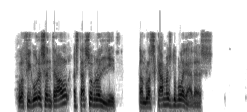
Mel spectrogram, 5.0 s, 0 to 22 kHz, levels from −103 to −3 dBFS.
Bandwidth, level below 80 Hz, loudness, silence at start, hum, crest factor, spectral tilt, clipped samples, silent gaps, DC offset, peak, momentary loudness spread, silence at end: 8.2 kHz; -54 dBFS; -13 LUFS; 0.35 s; none; 14 dB; -4 dB/octave; under 0.1%; 2.48-2.77 s; under 0.1%; 0 dBFS; 9 LU; 0.75 s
